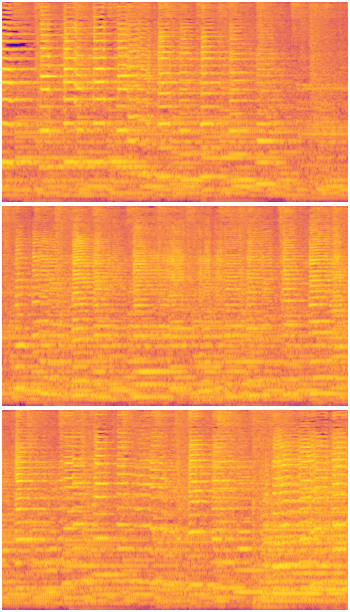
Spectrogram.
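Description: Live school jazz band playing, a saxophone carrying the lead over the band and rhythm section, with a steady light cymbal tick.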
